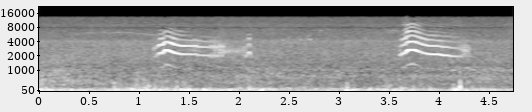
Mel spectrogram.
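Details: Black-tailed godwit guarding its territory and young in the grass: two separate slurred nasal calls a few seconds apart, with wind noise.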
